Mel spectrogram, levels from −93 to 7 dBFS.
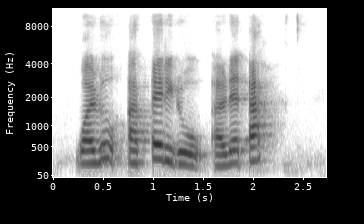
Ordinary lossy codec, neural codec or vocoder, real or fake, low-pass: Opus, 32 kbps; codec, 24 kHz, 0.9 kbps, WavTokenizer, small release; fake; 9.9 kHz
